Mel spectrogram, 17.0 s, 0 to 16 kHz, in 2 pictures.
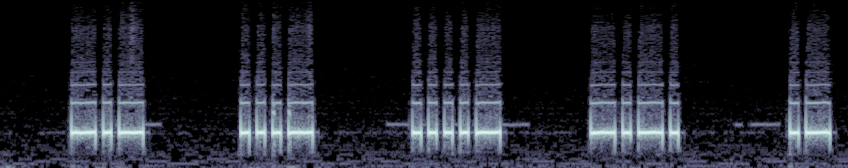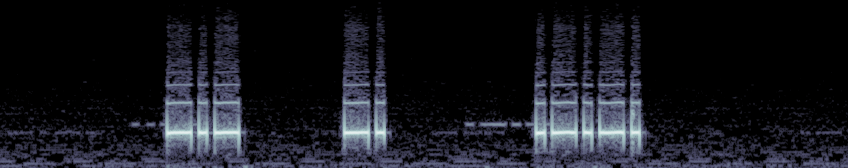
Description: Morse code, heard as a keyed tone, about 15 wpm, spaced as for 7 wpm, 780 Hz. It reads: KV4CA KN <AR>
